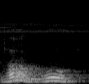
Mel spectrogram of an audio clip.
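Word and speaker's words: hygge: movimento da Dinamarca chamado pronuncia-se rogu mas se escreve h y g e os países nórdicos da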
